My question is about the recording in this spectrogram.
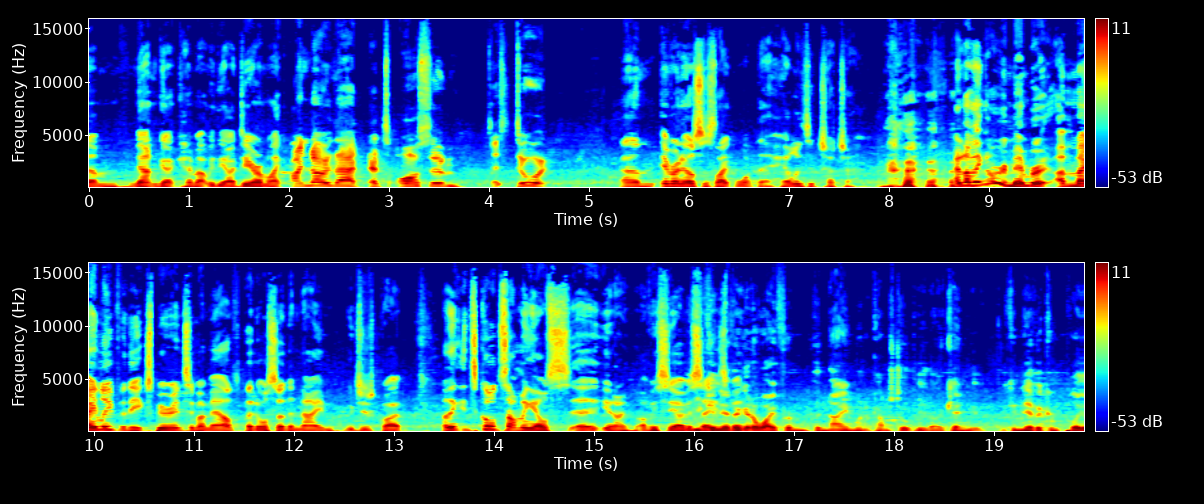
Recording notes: This is a special edition of Brews News, live from GABS in Melbourne. Brews News was able to take our mobile studio to GABS and capture some great discussions with a wide range of people in the beer industry. Today we have a series of shorter interviews.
